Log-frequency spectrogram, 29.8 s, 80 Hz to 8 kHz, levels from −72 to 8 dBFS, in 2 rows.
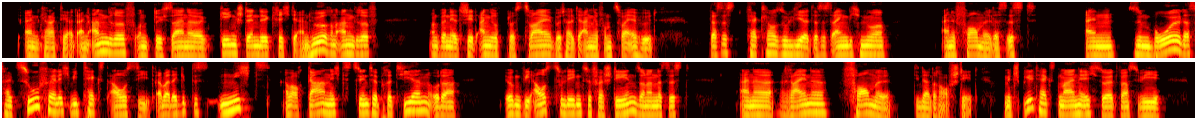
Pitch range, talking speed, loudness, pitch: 105-125 Hz, 160 wpm, -20 LUFS, 110 Hz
